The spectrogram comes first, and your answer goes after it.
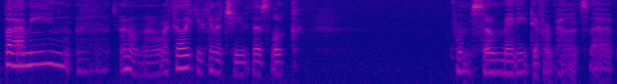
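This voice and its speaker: Woman in her 40s, chatty makeup talk, bit of vocal fry, kinda rambly. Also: extremely low pitch, a little slow, pauses often, dark tone. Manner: chatty, rambling, thinks aloud with many ums and likes. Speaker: beauty vlogger. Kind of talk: casual get-ready-with-me makeup chat.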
